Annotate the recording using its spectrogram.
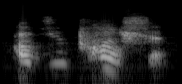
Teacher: i'm going to emphasize the third syllable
